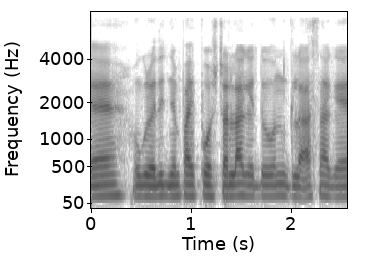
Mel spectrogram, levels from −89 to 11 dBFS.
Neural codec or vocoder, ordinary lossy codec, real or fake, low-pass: none; AAC, 48 kbps; real; 7.2 kHz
